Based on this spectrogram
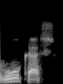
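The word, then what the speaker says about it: Łukasz: It's Wukash. Wu is like Lukasz. L with specific pronunciation. So Wukash.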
